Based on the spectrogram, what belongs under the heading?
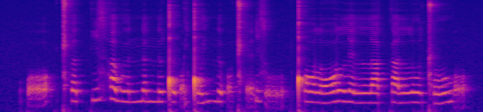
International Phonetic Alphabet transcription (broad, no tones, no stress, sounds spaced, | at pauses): p ɔ̰ | ǁʰ ɜ kː i z h a w ɵː nː œ nː ɵ ǃ ɵ ʔ ɔ̰ j ǃ o j nː ɵ ʔ ɔ̰ ǁʰ ɛ̰ ɾ i z o̰ | ǃʰ ɔː l ɔː lː ɛ lː a kː a lː oː l ǁ oː w ɔ̰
